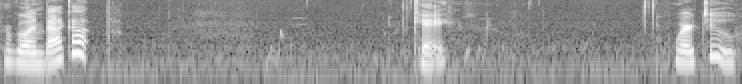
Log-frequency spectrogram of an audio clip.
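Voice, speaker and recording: Casting: female game streamer, slightly high voice, casual self-directed commentary while playing. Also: lively intonation, very slow, fairly bright tone.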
